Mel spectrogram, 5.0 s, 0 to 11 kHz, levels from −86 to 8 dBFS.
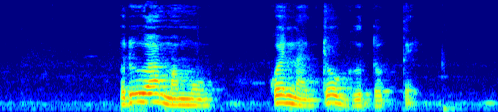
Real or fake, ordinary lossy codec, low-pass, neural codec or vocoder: real; Opus, 24 kbps; 9.9 kHz; none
